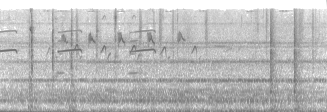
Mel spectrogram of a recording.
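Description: A steady low rumble with short, high bird-like chirps over it and a few sharp clicks.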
